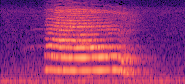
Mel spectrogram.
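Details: Mocha, a male pet cat shut in a bathroom while waiting for dinner, gives one loud, drawn-out meow that holds steady and then slides downward at the end, in a quiet small room.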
